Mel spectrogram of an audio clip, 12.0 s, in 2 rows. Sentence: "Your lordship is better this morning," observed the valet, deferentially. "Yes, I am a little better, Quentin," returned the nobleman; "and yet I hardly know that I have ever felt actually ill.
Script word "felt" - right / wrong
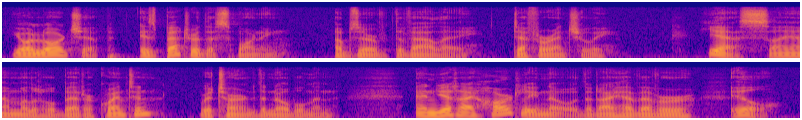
wrong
